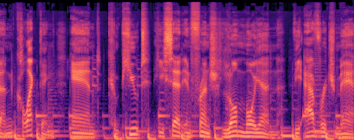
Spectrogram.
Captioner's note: speaks in French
